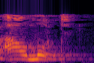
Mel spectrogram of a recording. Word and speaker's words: Alamoth: And so therefore, at the beginning of the psalm, we see that this song is to be presented according to Almut, which is the proper pronunciation, although it may look like Alamoth in your Bible.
